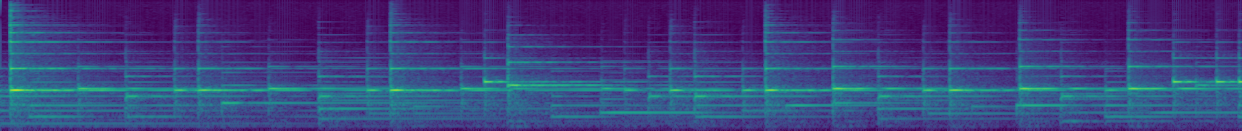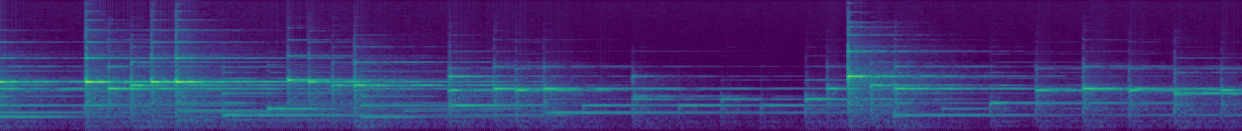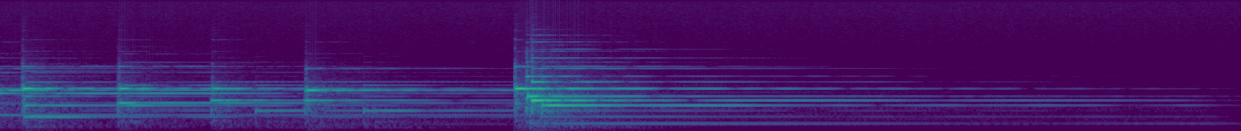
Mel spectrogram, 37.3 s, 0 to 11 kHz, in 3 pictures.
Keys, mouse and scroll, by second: 1.3 Escape, 20.5 right click, 21.6 3, 21.8 2, 22.2 Return, 30.6 1, 30.9 5, 31.7 Return.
